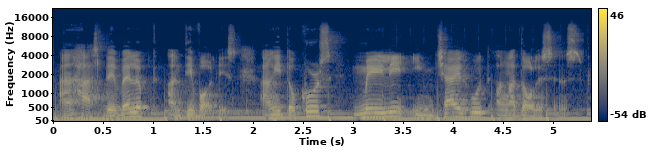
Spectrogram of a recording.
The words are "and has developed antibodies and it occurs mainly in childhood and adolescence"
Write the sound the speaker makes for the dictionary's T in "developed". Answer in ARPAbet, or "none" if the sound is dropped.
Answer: T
